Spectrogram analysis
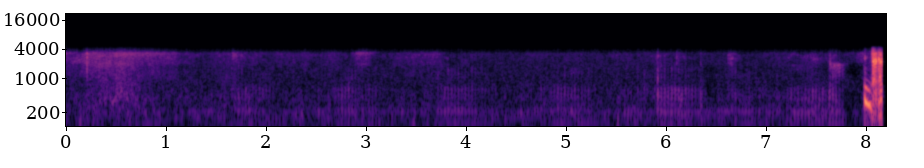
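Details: Lazy house cat sleeping on a window sill and yawning; soft, low purring pulses through a quiet stretch, ending in a sudden loud burst.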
